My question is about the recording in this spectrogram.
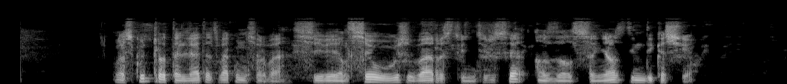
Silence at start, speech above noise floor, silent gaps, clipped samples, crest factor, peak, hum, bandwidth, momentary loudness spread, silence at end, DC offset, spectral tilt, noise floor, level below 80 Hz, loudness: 1.15 s; 46 dB; none; under 0.1%; 20 dB; -4 dBFS; none; 9.4 kHz; 8 LU; 0.9 s; under 0.1%; -4 dB/octave; -69 dBFS; -52 dBFS; -22 LUFS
